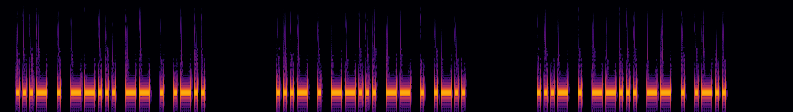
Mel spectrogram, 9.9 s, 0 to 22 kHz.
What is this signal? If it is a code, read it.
Morse code, heard as a keyed tone, about 28 wpm, 700 Hz. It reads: VE7MEL VE7MEL VE7MEL
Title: DXCC-100 Call Signs - 6 Characters - Repeated 3x - 28wpm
